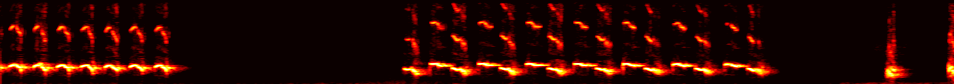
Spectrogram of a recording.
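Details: Yellow-vented bulbul in fast 'ropel' song: two quick rattling runs of bright repeated notes, about seven a second, separated by a pause, then a couple of harsh clicks.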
